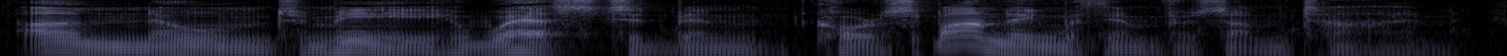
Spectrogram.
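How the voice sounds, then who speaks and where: An actor playing a haunted doctor who narrates gravely and grows excited in scenes. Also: male voice, sits low, moderate pace, full character voice. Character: frightened male doctor assistant and narrator. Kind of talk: radio drama narration.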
